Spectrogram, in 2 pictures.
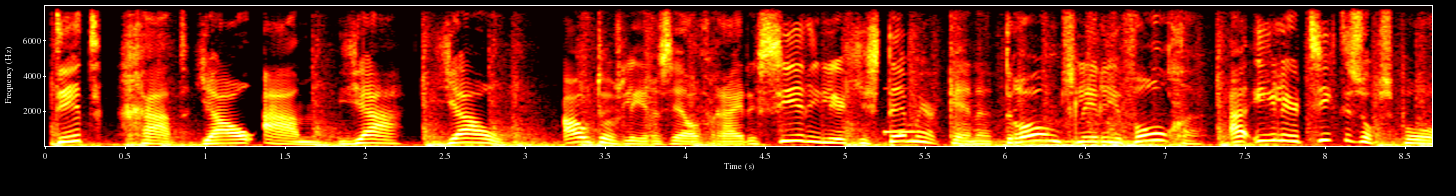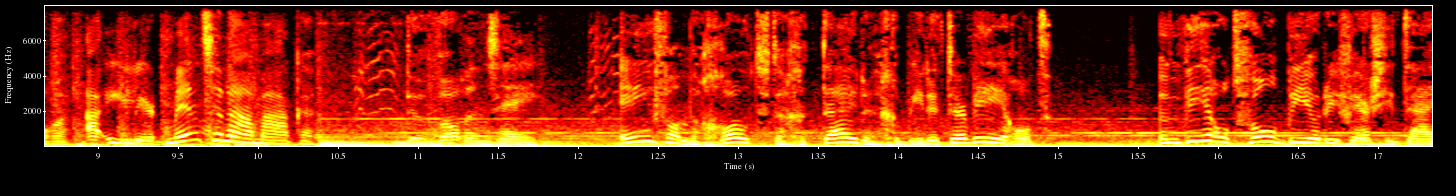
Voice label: urgent

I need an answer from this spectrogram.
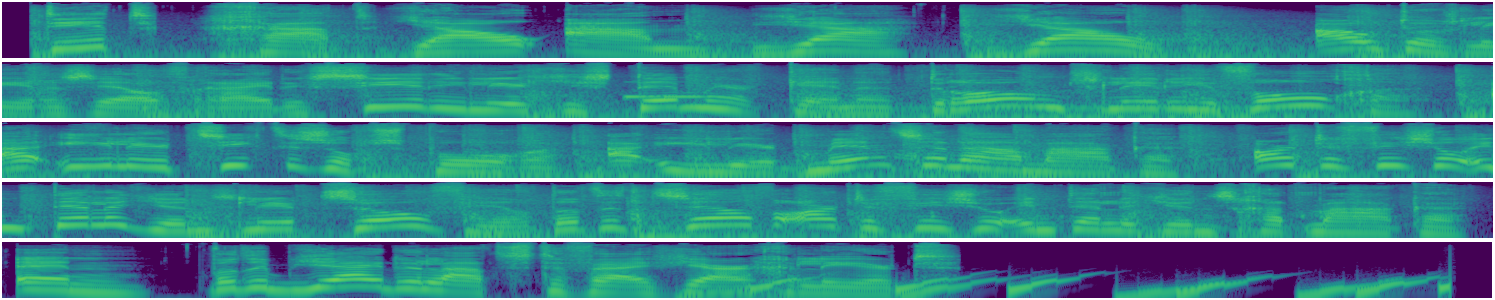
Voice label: NL overtuigend

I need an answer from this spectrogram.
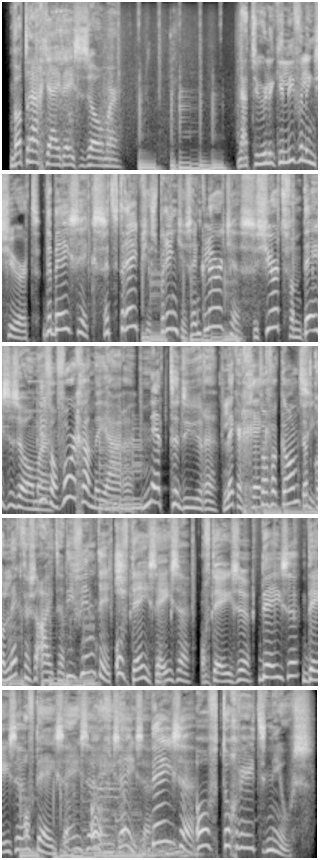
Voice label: NL fris

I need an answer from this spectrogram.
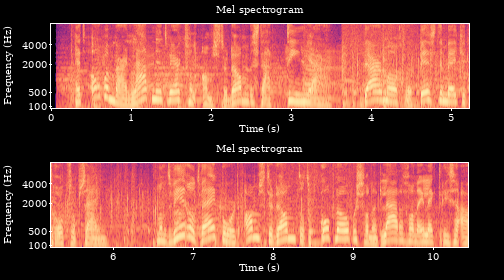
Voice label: NL opgewekt

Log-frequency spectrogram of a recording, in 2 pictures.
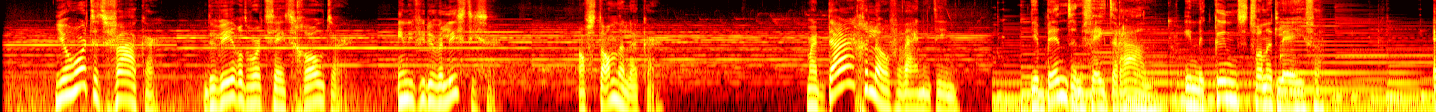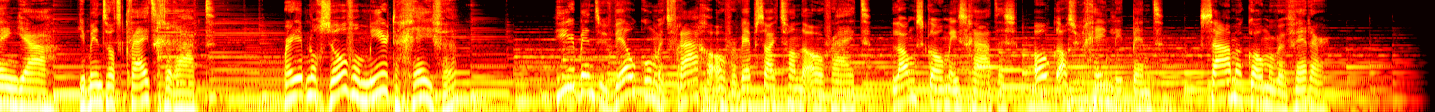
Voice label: meelevend

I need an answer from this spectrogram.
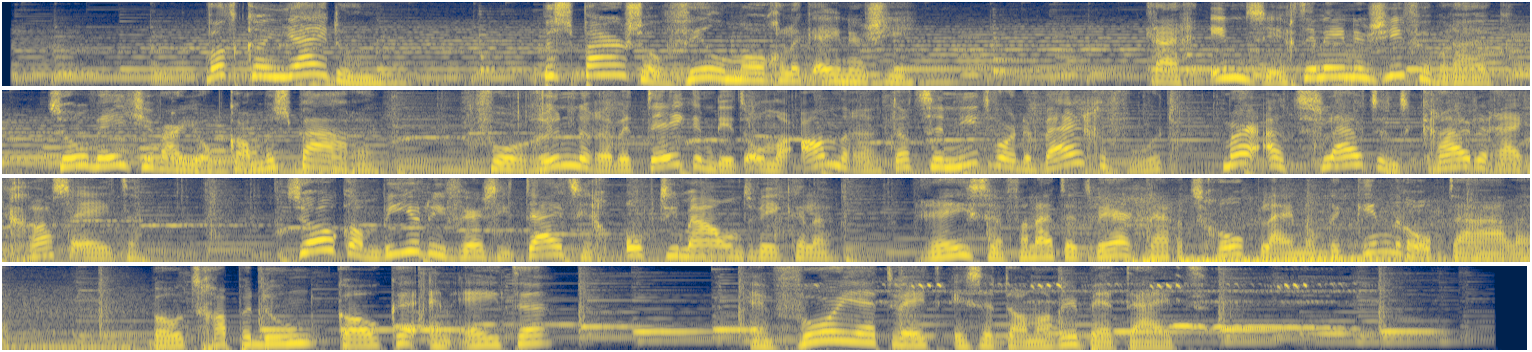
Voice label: vriendelijk

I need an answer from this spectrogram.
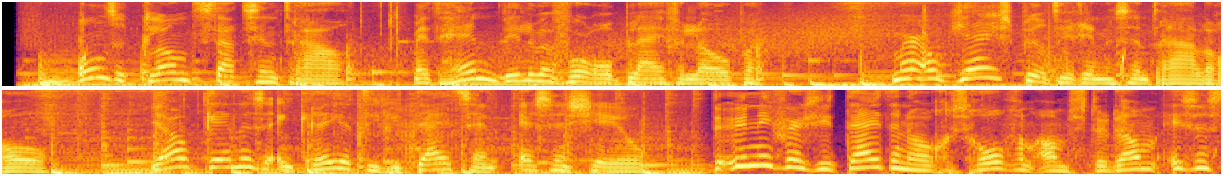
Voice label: zakelijk

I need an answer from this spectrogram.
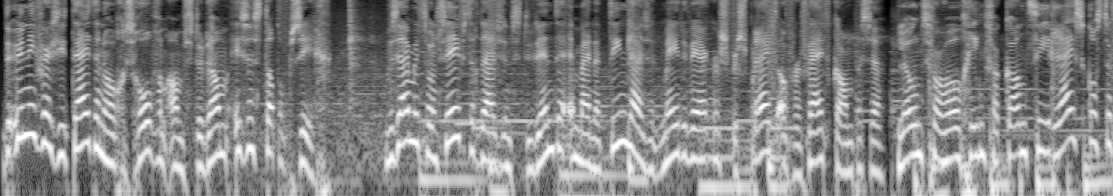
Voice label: naturel

